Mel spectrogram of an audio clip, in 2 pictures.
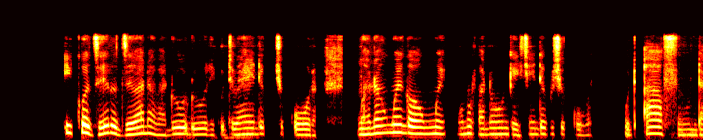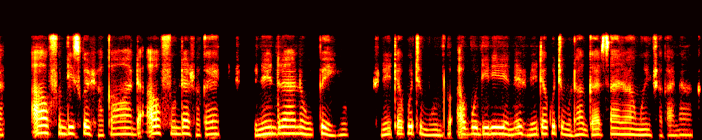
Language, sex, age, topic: Ndau, female, 25-35, education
